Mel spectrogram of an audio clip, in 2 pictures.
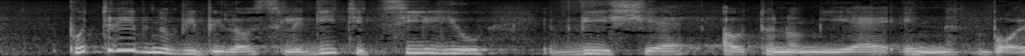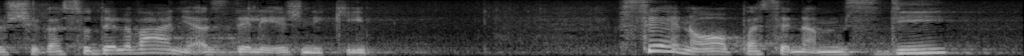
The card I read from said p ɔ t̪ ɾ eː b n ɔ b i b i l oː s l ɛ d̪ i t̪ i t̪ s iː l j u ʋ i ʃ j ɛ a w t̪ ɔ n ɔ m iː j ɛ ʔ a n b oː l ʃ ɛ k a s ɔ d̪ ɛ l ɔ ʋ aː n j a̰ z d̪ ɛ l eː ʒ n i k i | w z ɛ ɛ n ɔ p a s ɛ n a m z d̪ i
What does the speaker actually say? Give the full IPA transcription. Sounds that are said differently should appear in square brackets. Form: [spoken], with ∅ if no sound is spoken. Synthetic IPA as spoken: p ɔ t̪ ɾ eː b n ɔ b i b i l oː s l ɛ d̪ i t̪ i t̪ s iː l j u ʋ i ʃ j ɛ a w t̪ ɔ n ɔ m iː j ɛ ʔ [i] n b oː l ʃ ɛ [ɡ] a s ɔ d̪ ɛ l ɔ ʋ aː n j a̰ z d̪ ɛ l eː ʒ n i k i | w [s] ɛ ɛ n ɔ p a s ɛ n a m z d̪ i

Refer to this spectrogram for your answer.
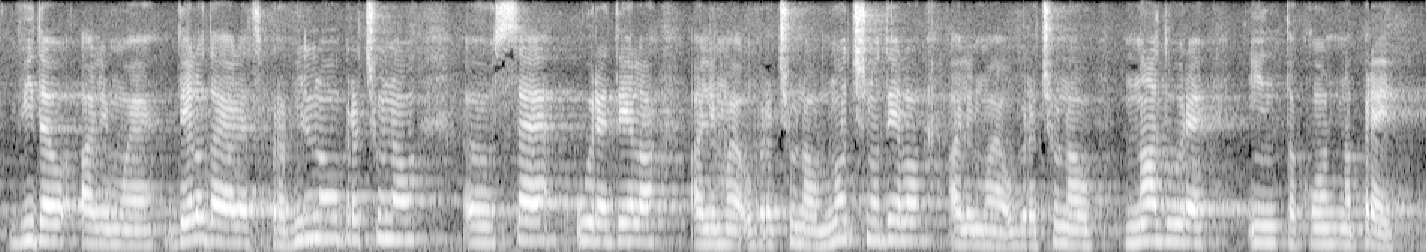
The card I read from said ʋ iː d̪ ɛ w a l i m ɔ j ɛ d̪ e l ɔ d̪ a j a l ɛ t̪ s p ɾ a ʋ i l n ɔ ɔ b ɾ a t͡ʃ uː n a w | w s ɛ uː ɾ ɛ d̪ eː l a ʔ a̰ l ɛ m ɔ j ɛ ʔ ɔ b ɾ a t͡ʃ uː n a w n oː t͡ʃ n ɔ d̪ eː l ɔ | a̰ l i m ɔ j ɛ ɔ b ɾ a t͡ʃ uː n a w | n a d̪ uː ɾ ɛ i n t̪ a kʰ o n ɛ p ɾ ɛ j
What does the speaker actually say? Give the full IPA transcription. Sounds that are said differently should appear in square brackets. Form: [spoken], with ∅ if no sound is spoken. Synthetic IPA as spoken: ʋ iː d̪ ɛ w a l i m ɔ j ɛ d̪ e l ɔ d̪ a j a l ɛ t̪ s p ɾ a ʋ i l n ɔ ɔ b ɾ a t͡ʃ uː n a w | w s ɛ uː ɾ ɛ d̪ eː l a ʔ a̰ l [i] m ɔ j ɛ ʔ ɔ b ɾ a t͡ʃ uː n a w n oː t͡ʃ n ɔ d̪ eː l ɔ | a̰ l i m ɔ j ɛ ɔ b ɾ a t͡ʃ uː n a w | n a d̪ uː ɾ ɛ i n t̪ a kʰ o n [a] p ɾ ɛ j

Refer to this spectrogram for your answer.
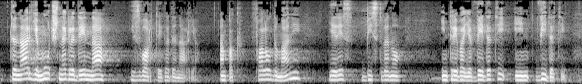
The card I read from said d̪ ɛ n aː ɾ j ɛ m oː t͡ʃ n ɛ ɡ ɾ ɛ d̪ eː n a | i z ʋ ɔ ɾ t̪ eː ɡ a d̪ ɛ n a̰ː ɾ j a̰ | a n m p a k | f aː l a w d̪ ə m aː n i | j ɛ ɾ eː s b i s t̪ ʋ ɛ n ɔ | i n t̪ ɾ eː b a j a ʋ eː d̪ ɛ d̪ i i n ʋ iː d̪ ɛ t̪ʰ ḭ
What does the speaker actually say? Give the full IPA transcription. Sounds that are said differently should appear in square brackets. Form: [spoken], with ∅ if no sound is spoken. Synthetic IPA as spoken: d̪ ɛ n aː ɾ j ɛ m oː t͡ʃ n ɛ ɡ [l] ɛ d̪ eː n a | i z ʋ ɔ ɾ t̪ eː ɡ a d̪ ɛ n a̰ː ɾ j a̰ | a [∅] m p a k | f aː l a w d̪ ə m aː n i | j ɛ ɾ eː s b i s t̪ ʋ ɛ n ɔ | i n t̪ ɾ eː b a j [ɛ] ʋ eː d̪ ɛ [t̪] i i n ʋ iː d̪ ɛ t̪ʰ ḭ

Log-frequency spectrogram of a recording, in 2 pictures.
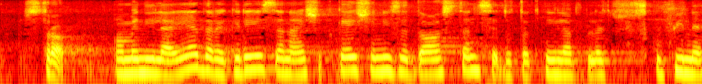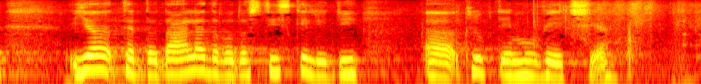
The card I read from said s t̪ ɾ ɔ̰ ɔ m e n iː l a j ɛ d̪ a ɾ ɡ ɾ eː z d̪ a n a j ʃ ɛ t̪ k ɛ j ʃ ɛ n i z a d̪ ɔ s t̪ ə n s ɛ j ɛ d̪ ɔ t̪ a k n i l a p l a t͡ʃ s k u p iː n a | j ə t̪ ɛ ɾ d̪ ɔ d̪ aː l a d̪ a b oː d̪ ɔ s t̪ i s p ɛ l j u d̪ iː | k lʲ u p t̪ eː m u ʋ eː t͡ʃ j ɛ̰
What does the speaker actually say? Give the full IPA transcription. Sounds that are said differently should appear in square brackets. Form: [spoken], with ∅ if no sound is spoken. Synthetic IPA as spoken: s t̪ ɾ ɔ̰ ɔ m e n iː l a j ɛ d̪ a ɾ ɡ ɾ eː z d̪ a n a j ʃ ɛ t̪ k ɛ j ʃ ɛ n i z a d̪ ɔ s t̪ ə n s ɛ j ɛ d̪ ɔ t̪ a k n i l a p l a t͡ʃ s k u p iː n [ɛ] | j ə t̪ ɛ ɾ d̪ ɔ d̪ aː l a d̪ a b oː d̪ ɔ s t̪ i s [k] ɛ l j u d̪ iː | k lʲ u p t̪ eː m u ʋ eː t͡ʃ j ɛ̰

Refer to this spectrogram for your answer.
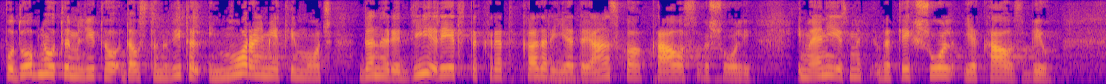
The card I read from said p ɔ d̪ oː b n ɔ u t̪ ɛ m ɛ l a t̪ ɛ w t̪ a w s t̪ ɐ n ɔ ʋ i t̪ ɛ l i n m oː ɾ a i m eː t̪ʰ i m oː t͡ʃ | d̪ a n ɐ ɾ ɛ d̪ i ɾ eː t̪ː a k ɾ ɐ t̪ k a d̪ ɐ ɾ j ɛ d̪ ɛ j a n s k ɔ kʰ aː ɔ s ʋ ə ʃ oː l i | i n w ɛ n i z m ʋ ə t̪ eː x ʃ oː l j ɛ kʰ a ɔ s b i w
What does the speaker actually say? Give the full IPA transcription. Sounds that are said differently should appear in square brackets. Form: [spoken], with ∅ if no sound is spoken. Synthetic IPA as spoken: p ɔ d̪ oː b n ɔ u t̪ ɛ m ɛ l [i] t̪ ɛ w [d̪] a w s t̪ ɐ n ɔ ʋ i t̪ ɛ l i n m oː ɾ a i m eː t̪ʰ i m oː t͡ʃ | d̪ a n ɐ ɾ ɛ d̪ i ɾ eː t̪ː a k ɾ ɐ t̪ k a d̪ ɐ ɾ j ɛ d̪ ɛ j a n s k ɔ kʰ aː ɔ s ʋ ə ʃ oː l i | i n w ɛ n i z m ʋ ə t̪ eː x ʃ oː l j ɛ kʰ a ɔ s b i w

